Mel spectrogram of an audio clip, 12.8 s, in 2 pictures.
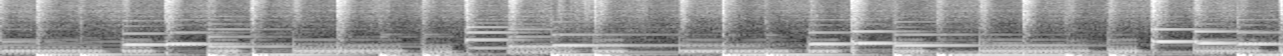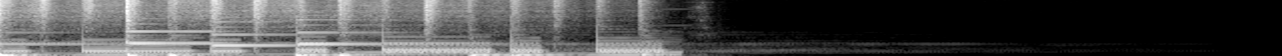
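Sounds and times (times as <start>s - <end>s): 
bossa nova music: 0.0s - 9.8s.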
